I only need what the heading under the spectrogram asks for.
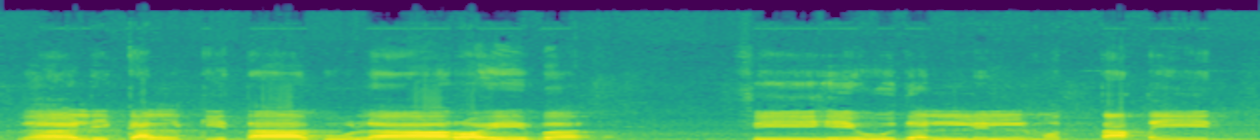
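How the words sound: There is a pause after raiba.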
